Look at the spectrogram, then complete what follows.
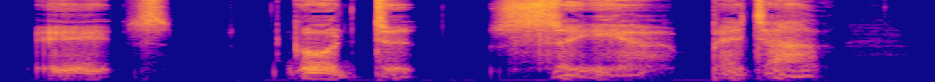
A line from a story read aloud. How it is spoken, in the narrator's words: Bronzy murmured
